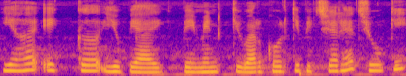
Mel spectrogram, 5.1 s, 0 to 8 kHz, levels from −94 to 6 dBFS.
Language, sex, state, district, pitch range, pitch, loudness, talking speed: Hindi, female, Gujarat, Gandhinagar, 185-230 Hz, 215 Hz, -16 LUFS, 130 wpm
